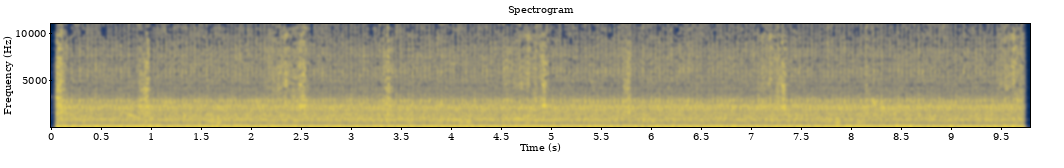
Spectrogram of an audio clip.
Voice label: Voices On Tape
